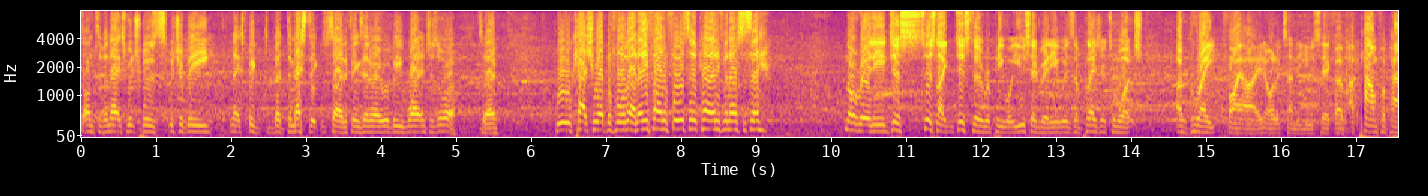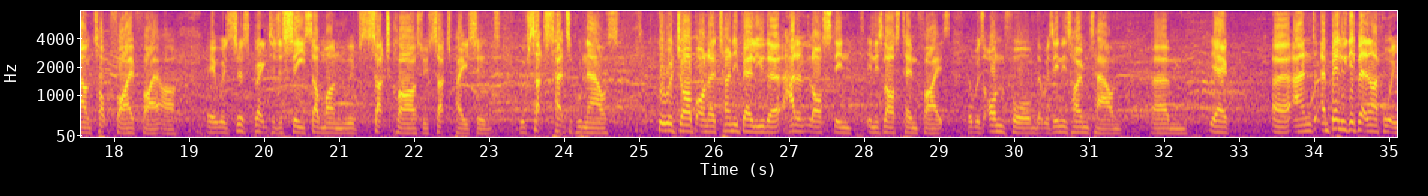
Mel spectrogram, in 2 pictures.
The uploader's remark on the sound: Live from Usyk v Bellew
